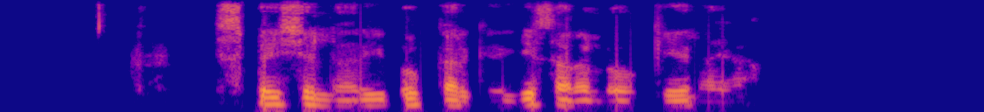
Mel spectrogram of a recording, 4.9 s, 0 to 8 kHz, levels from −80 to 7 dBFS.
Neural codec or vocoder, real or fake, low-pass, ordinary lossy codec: none; real; 7.2 kHz; Opus, 24 kbps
